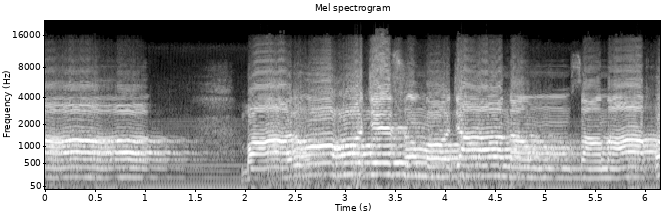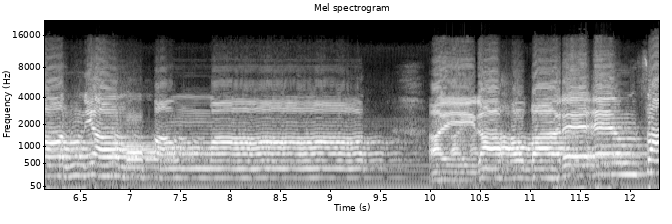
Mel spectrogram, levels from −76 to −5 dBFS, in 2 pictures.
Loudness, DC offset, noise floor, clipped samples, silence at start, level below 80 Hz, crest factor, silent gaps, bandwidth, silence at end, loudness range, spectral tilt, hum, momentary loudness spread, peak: -4 LUFS; 1%; -25 dBFS; 0.4%; 0 s; -36 dBFS; 6 dB; none; 17.5 kHz; 0 s; 3 LU; -2 dB/octave; none; 9 LU; 0 dBFS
